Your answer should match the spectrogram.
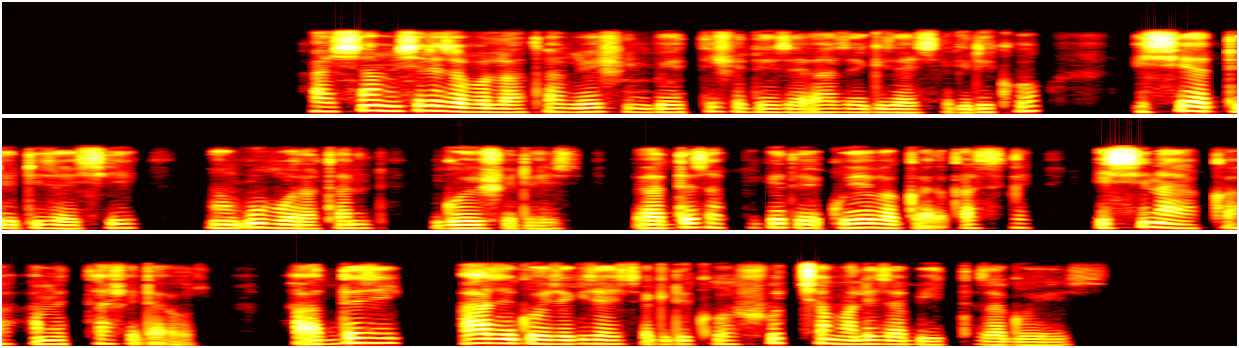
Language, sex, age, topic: Gamo, male, 18-24, agriculture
